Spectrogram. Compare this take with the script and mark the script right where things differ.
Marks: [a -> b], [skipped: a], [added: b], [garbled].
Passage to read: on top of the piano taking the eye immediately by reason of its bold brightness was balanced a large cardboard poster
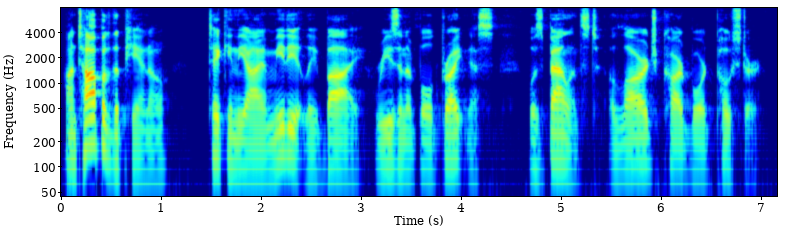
on top of the piano taking the eye immediately by reason of [skipped: its] bold brightness was balanced a large cardboard poster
